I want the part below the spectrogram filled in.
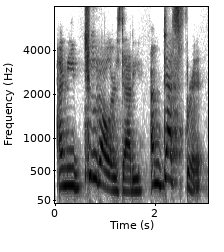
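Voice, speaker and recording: A woman's voice: sits high, big pitch swings, a little slow. A female performer playing a dramatic, pleading, bratty little girl in a 1940s radio sitcom. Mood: desperate pleading. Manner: melodramatic, insistent, plaintive. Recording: vintage 1940s radio broadcast.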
